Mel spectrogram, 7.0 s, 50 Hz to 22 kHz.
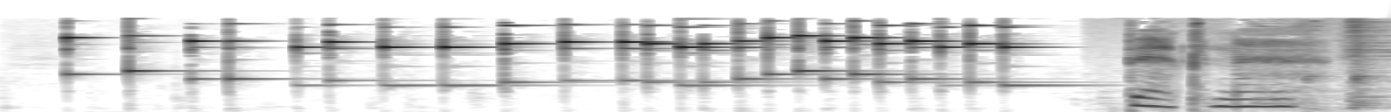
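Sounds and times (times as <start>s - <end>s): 
glockenspiel with tuned metal bars playing a quick bright melody: 0.3s - 5.6s
speech: 5.7s - 6.7s.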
